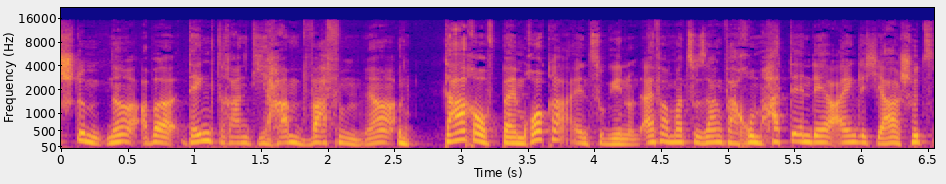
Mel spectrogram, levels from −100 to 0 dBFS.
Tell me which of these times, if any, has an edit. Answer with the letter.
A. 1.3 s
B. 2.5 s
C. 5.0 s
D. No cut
B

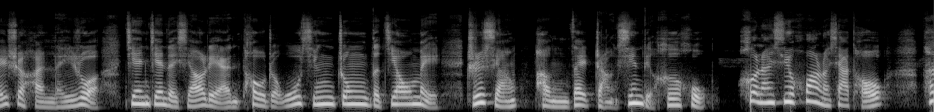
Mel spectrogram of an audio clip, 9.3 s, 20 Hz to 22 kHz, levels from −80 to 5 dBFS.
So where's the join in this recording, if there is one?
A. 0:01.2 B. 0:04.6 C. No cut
B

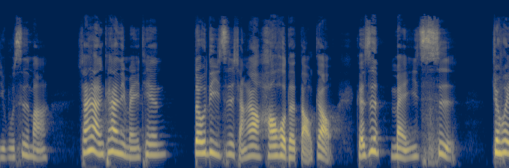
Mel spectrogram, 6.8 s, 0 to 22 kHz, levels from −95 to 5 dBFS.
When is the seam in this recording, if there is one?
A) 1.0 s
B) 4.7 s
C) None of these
A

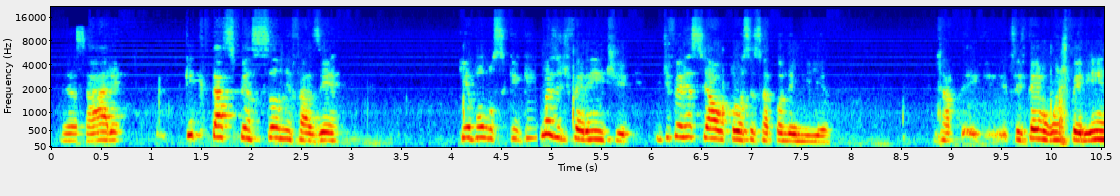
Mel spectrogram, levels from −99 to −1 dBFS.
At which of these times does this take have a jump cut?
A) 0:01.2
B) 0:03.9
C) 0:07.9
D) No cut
A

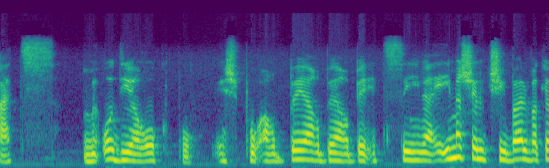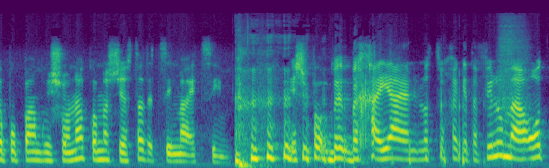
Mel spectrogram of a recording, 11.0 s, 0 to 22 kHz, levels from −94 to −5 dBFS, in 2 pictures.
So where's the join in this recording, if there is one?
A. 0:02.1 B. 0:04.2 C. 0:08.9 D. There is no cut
D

